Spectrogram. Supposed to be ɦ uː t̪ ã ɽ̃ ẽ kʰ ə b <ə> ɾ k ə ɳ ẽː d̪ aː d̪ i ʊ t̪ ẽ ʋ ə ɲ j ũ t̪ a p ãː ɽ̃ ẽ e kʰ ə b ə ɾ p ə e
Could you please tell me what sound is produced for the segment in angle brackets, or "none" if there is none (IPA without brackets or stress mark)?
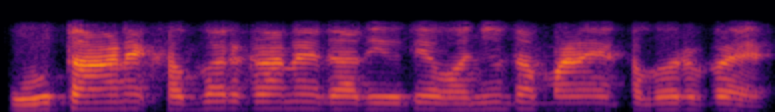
ə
